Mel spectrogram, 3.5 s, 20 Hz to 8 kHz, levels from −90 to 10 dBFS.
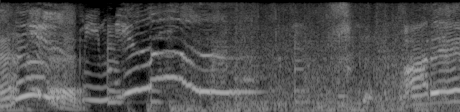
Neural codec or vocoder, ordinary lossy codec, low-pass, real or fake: vocoder, 44.1 kHz, 128 mel bands, Pupu-Vocoder; none; 7.2 kHz; fake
